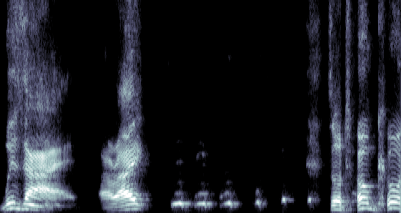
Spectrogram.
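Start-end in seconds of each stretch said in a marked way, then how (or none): 1.7-2.3 high laugh. Real, not acted. Laugh at whiskey joke.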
